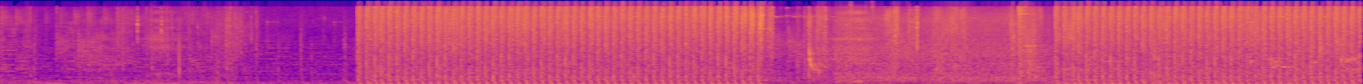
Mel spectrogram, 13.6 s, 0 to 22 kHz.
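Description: Sustained rapid automatic gunfire from enemies in The Division 2, dense rattling bursts at close range, briefly pausing near the start and again in the middle before resuming loud and continuous.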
